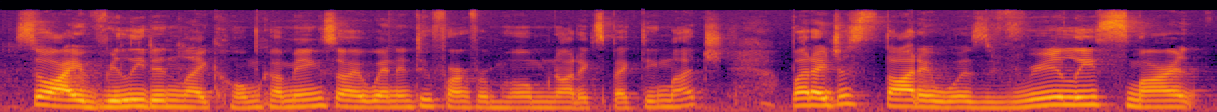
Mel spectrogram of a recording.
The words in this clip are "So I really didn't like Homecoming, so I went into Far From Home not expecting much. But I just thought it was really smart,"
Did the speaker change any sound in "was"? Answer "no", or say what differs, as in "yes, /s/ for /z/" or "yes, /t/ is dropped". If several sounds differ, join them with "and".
no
